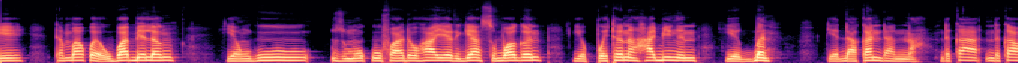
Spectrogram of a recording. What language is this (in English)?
Bacama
